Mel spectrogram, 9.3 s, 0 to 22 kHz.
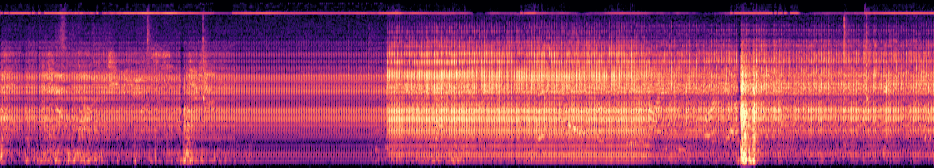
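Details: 1961 RCA KCS133 portable tube TV at power-up: a steady low buzzing hum grows louder with no proper sound from the speaker. Owner suspects the audio detector tube or circuit, possibly a tube with a mechanical fault; not confirmed.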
